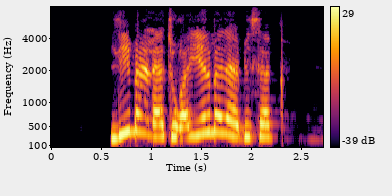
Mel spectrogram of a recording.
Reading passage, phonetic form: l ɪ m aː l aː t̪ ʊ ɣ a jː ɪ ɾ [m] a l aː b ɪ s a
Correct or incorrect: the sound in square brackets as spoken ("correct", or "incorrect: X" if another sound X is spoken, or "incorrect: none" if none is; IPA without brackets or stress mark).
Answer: correct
